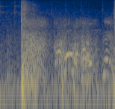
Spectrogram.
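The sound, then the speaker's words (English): A single loud gunshot blast goes off inside a small convenience store during a robbery. The sharp crack is followed by continuous noise and voices talking. “As the thug hurdles the counter, the gun discharges. The blast is deafening in the little store.”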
